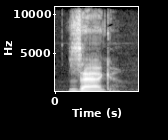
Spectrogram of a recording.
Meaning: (noun) 1. One of a series of sharp turns or reversals 2. One of a series of sharp turns or reversals.: A twist in a storyline; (verb) To move with a sharp turn or reversal
- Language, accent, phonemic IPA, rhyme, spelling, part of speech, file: English, US, /zæɡ/, -æɡ, zag, noun / verb, En-us-zag.ogg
